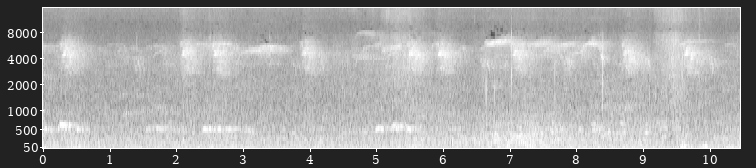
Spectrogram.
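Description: Small birds chirping faintly: short high calls, one or two a second at irregular spacing, over low outdoor background noise.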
